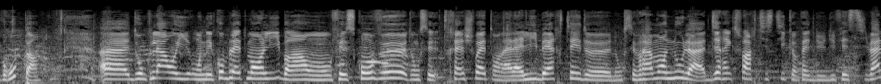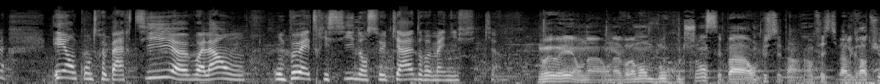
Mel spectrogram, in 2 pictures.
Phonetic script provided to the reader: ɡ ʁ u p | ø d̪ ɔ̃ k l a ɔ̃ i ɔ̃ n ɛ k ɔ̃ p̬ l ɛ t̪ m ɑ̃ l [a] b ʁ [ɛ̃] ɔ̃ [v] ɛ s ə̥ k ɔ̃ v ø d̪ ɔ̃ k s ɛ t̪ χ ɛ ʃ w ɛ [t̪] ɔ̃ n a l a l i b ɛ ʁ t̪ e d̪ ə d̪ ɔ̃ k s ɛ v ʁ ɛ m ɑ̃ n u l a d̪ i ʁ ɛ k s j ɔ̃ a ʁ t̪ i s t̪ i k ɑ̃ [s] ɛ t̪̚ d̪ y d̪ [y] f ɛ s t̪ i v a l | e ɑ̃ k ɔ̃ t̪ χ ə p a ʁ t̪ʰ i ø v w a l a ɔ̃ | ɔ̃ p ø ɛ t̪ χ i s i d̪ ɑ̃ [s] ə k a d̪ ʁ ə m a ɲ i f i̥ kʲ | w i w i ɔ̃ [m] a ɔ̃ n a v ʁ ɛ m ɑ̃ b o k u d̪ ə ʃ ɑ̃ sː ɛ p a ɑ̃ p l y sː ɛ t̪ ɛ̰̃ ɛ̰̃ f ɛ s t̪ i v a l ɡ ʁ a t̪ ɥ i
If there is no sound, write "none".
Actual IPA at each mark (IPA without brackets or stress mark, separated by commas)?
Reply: i, ɛ̃, f, t̪, f, y, s, n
